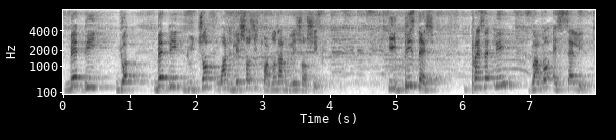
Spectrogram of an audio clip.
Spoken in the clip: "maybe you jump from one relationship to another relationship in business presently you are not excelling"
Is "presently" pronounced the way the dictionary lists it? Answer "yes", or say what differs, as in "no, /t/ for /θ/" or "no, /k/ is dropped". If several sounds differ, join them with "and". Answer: yes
